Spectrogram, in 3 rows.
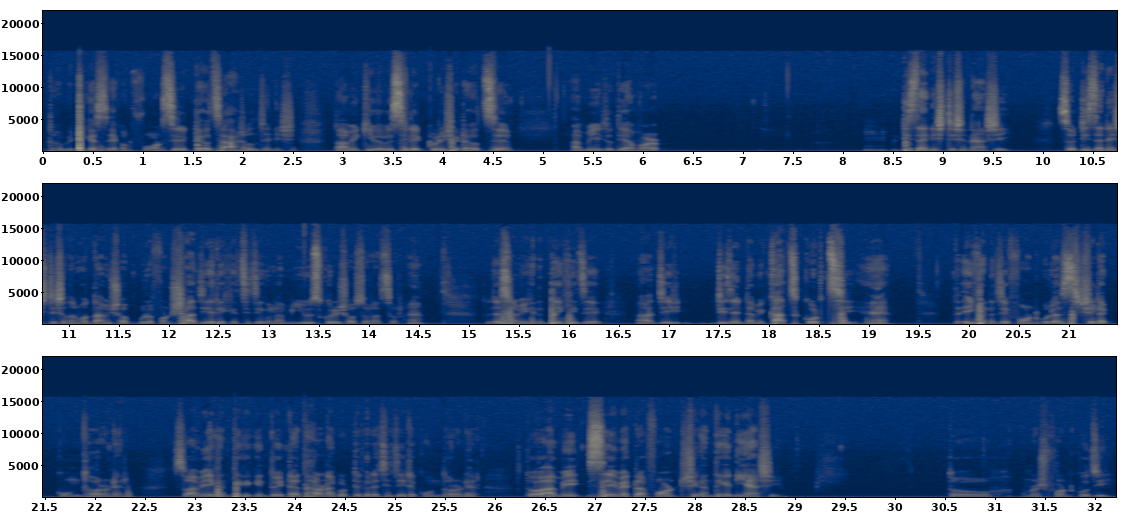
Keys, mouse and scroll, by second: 15.3 ctrl+click, 15.8 click, 19.5 ctrl+space, 19.9 click, 20.9 ctrl+space, 22.2 click, 22.8 ctrl+space, 23.0 ctrl+click, 23.9-25.5 ctrl+drag, 26.9 ctrl+click, 28.7 click, 29.5 ctrl+click, 32.0 click.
